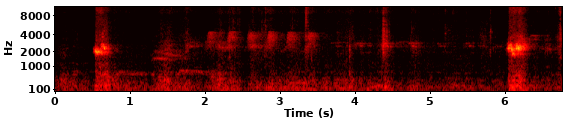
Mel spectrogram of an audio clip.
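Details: Common myna parents nesting in a dead areca palm give two loud, harsh distress screeches about five seconds apart, with softer chirps and thin whistles between, calling to their fallen, shivering chick placed in a basket in the sun.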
